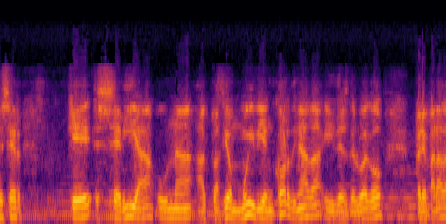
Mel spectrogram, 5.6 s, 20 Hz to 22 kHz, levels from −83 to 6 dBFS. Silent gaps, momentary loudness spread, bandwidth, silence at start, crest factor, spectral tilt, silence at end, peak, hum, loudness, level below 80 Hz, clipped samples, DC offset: none; 8 LU; 12.5 kHz; 0 s; 14 dB; -5.5 dB/octave; 0 s; 0 dBFS; none; -14 LUFS; -52 dBFS; under 0.1%; under 0.1%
